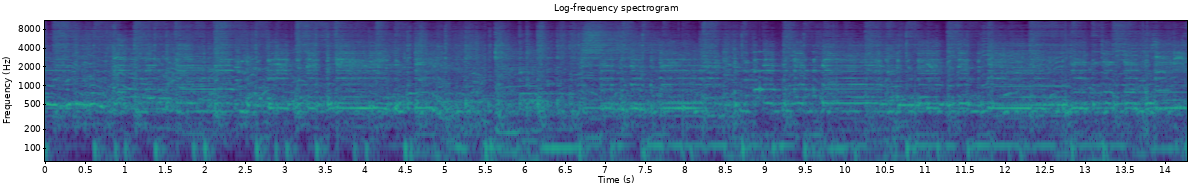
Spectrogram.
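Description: Live band playing an upbeat song at full volume: electric guitar, bass guitar and drum kit, with trumpet and saxophone, under a strong, steady bass line.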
